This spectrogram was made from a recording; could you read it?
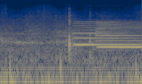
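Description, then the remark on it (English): A click is followed by a loud, steady electronic buzzer tone that starts abruptly and holds one pitch with bright harmonics until the end, over a low background hum. “You hit another buzzer for me?”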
